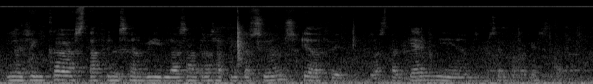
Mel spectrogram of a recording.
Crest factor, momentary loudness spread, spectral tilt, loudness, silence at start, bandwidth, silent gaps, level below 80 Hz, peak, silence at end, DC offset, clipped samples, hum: 18 dB; 6 LU; -5.5 dB/octave; -37 LUFS; 0 s; 16 kHz; none; -42 dBFS; -18 dBFS; 0 s; under 0.1%; under 0.1%; none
